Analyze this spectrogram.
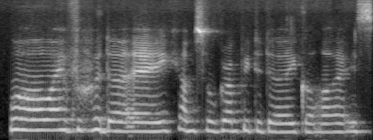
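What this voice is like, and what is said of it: Imitates another person's voice. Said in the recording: “your best impression of Jack ... that was a very poor impression of Jack”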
